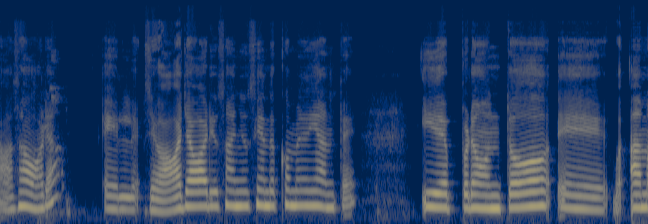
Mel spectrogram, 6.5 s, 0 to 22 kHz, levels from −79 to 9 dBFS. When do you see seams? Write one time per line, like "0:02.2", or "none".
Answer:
0:01.4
